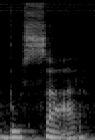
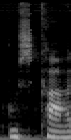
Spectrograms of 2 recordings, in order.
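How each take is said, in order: First: The C is said with an S sound. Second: The C is said with a K sound. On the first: The speaker calls it wrong. "it's not busar" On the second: The speaker calls it right. "remember that's pronounced like a K"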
